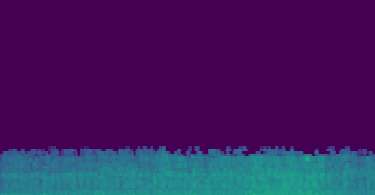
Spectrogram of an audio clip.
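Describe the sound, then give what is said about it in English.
A Model A coupe's engine idles, a steady, even rumble with a low droning hum that holds at the same level throughout, with no voices. “Back in those days, I drove a Model A coupe, and it was quite a car.”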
